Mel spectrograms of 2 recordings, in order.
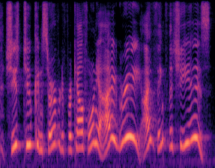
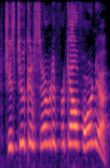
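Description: First: Much higher, louder mock concession; sarcastic agreement. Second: Much higher, louder sarcastic disbelief; incredulous mockery. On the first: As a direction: agree in a way that means the opposite. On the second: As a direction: read it as if it's absurd. Mock reading of absurd claim. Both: Real, not acted.

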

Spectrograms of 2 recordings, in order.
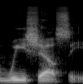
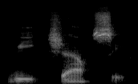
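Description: First: Said in the usual way. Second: Slow, soft and ominous; ominous we shall see. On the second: Acted. Host teasing viewers about the launch, slow and ominous. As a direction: let it hang, slow and quiet.

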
